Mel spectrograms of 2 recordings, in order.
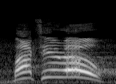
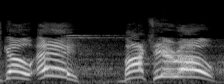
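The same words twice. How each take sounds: First: Said in the usual way. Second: Loud cheer across the court; loud shout from the bleachers; courtside shout. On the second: Real, not acted. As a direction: call it out so he hears.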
